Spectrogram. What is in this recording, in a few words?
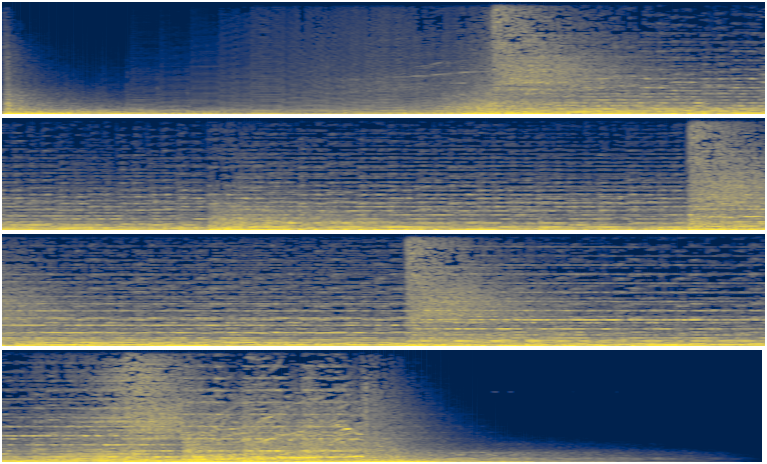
No Choir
